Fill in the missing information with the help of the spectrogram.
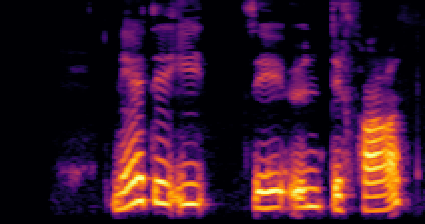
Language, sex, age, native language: Icelandic, male, 10, Icelandic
